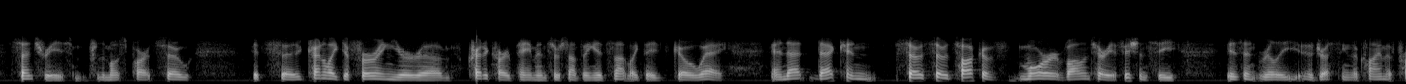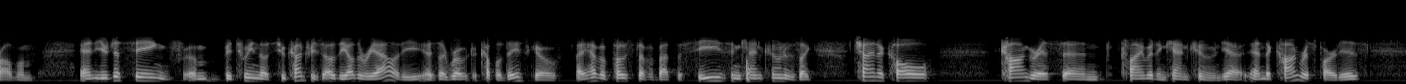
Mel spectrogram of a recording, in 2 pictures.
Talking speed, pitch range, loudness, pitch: 190 wpm, 110-145 Hz, -30 LUFS, 125 Hz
